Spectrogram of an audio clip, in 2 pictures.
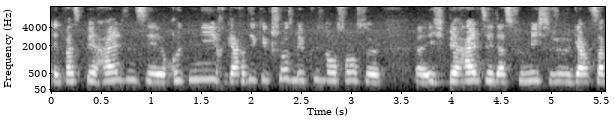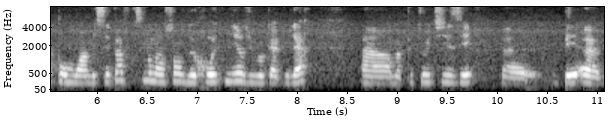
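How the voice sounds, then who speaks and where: A woman teaching German in a live lesson, chatty and full of fillers, slowing down carefully on each example phrase. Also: fairly high pitch, breathy edge. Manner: chatty, many "euh" fillers, slows down to model German phrases. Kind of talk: live-streamed language lesson.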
